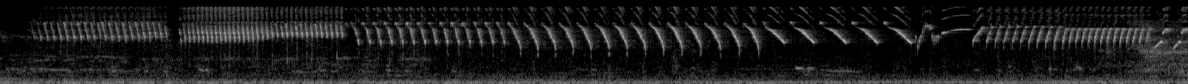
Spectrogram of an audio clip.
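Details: Canary song built from rapid rolling trills: a buzzy sustained phrase, then a long run of quick repeated sweeping notes, shifting into another fast trill near the end.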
